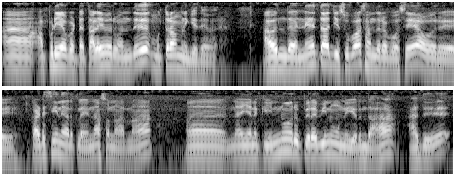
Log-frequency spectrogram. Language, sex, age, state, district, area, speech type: Tamil, male, 18-30, Tamil Nadu, Tiruvarur, urban, spontaneous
